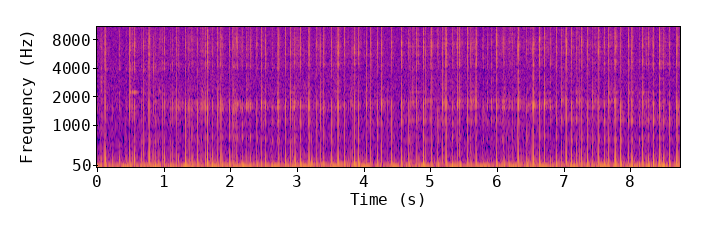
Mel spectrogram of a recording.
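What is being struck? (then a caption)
Aluminum drink bottle. A red, hollow aluminum Coca-Cola bottle, held sideways, is tapped rapidly with fingertips and nails along its body. The result is a steady stream of quick, dry clicks and taps with a low hollow thump beneath and bright metallic ticks on top. Each tap dies away almost instantly.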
